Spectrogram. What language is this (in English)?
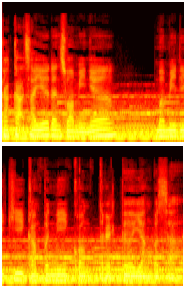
Malay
